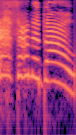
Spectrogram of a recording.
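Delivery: acted high, loud, excited scream at full volume. Retelling cheering at an awards show: retelling own screaming. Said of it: "Like, screaming it".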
